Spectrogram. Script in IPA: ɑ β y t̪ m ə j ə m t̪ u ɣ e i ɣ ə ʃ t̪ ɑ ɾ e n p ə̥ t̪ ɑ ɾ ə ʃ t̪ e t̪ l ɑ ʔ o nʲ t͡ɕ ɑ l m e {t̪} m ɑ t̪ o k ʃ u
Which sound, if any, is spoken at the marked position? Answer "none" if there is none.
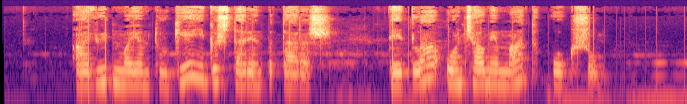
none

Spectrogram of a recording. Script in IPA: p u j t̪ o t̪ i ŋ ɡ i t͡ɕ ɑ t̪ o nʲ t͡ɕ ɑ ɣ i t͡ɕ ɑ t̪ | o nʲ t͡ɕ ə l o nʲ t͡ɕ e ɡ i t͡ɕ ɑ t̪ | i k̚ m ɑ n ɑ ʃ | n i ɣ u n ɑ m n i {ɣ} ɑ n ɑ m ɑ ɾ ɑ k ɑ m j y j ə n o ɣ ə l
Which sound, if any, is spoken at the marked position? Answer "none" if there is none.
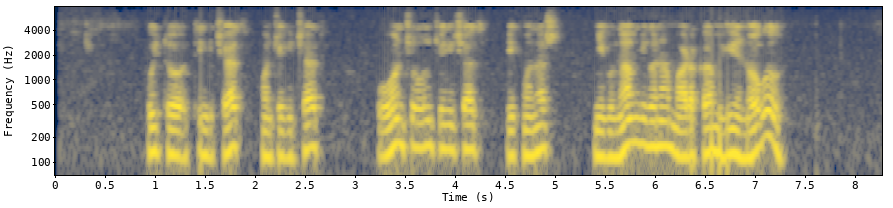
ɣ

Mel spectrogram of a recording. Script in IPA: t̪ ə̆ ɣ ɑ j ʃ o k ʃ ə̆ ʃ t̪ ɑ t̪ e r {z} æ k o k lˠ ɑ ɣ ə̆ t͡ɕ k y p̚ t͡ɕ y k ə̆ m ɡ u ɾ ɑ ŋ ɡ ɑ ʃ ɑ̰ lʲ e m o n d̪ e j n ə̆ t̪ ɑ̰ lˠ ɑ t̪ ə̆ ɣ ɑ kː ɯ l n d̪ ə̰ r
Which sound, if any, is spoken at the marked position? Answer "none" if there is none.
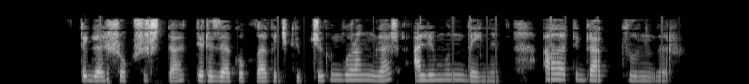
z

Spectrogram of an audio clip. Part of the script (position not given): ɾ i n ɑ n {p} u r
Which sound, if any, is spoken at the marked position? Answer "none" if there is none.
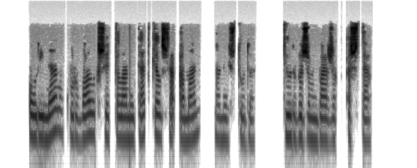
k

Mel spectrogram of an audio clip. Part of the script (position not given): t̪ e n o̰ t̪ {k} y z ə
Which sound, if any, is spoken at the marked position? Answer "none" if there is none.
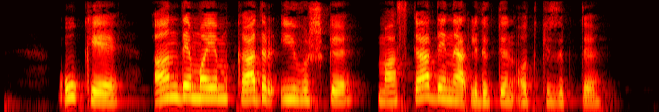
k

